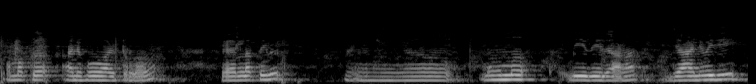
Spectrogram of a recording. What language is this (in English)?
Malayalam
